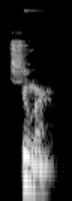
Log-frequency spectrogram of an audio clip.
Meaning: A historical region occupied by the earliest known ancient civilization of the ancient Near East (4th to 3rd millennia BC), located in lower Mesopotamia in modern southern Iraq
- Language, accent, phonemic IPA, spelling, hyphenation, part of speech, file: English, Southern England, /ˈs(j)uːmə/, Sumer, Su‧mer, proper noun, LL-Q1860 (eng)-Sumer.wav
